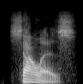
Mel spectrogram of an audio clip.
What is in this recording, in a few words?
"solace", American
